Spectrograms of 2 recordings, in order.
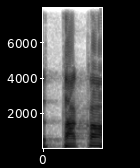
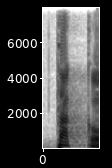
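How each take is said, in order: First: తకా ending in an open aa; full final vowel. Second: తక్ closed on the k; halant ending. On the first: (తకా చివర అచ్చుతో పలకండి) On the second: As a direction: end తక్ on k with no vowel. (తక్ చివర పొల్లుతో పలకండి) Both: Shown as a demonstration. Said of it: "తకా అవ్వదన్నమాట".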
